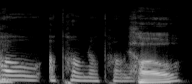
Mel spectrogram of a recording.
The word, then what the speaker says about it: Ho'oponopono: he met that was a Hawaiian practitioner of Ho'oponopono. Did I pronounce it correctly? Ho'oponopono.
